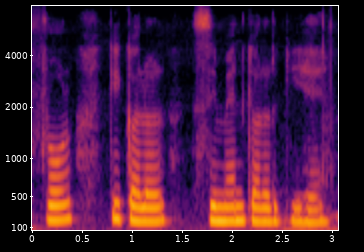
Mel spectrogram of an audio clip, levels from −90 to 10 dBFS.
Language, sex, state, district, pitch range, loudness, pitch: Hindi, female, Arunachal Pradesh, Lower Dibang Valley, 180-190 Hz, -14 LUFS, 185 Hz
